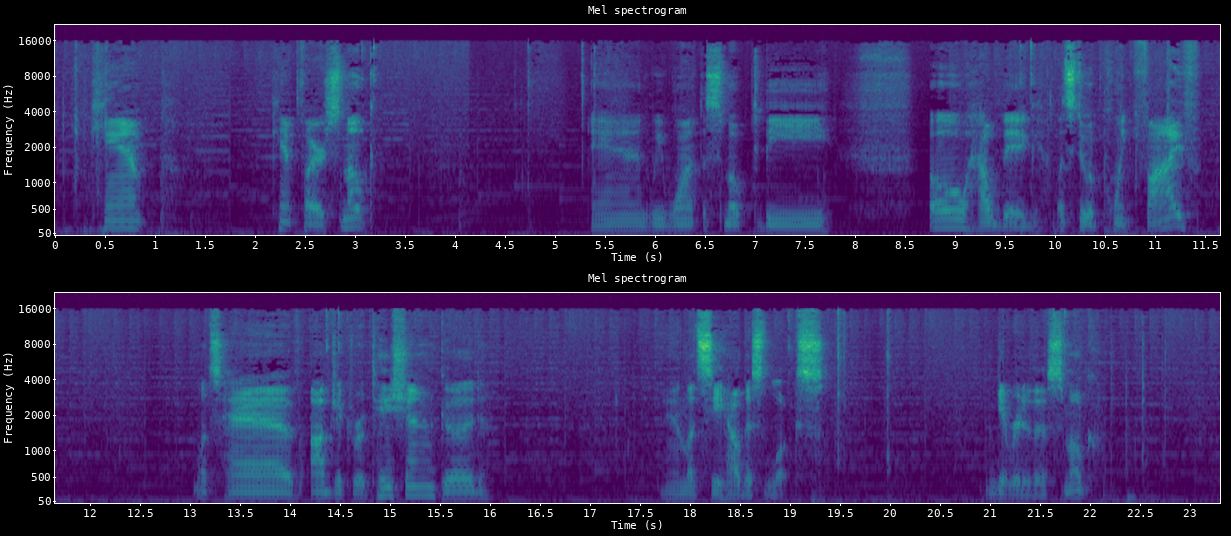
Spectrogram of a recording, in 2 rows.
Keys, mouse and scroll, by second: 9.6-11.7 drag, 14.3 click, 18.9 click, 19.8 KP_0, 21.7 click, 22.3 space.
